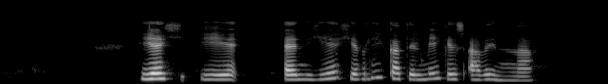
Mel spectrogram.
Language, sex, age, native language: Icelandic, female, 40-49, Polish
